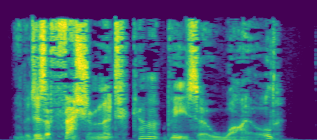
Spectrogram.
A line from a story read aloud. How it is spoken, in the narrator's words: Walpert said dryly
